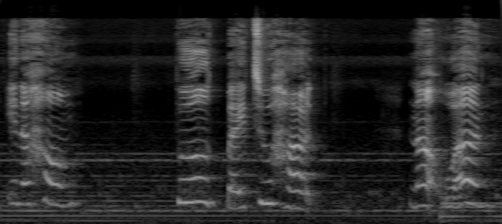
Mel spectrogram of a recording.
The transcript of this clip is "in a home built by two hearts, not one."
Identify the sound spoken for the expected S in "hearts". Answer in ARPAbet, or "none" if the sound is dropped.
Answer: none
